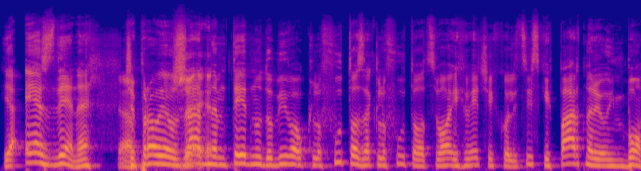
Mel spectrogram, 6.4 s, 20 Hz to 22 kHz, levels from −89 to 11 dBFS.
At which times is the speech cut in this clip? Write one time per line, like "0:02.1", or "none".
none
